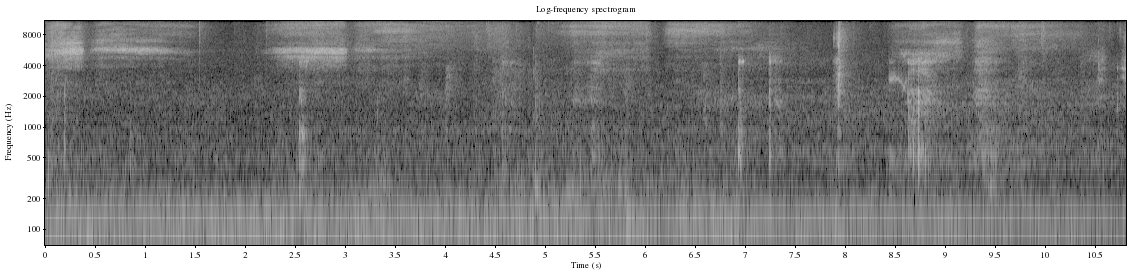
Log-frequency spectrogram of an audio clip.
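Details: Sleeping female puppy snoring, with a constant low droning hum under soft, rough breathy snorts that recur irregularly, plus a few sharp clicks toward the end.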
